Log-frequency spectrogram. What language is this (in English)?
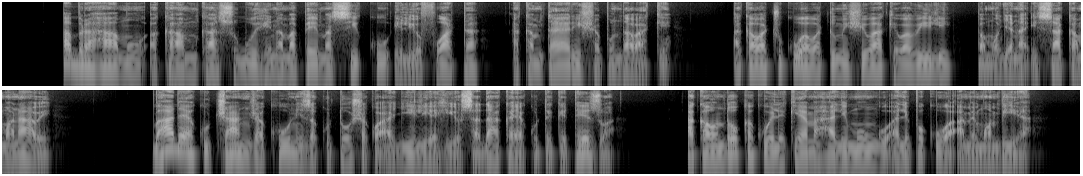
Swahili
